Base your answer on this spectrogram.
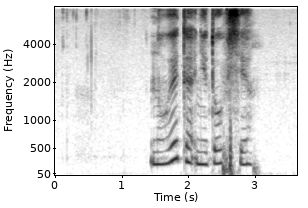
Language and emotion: Russian, neutral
